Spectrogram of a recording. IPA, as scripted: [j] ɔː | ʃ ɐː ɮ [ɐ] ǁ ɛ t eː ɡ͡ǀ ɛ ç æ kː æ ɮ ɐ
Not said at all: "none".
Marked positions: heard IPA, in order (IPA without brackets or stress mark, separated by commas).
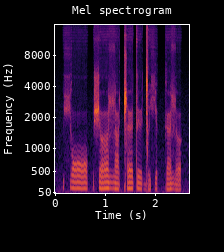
ç, a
